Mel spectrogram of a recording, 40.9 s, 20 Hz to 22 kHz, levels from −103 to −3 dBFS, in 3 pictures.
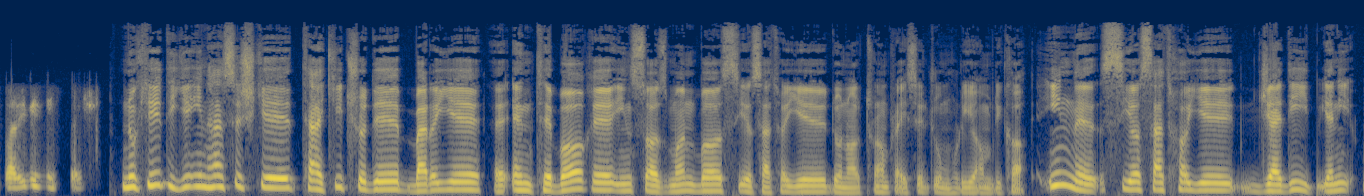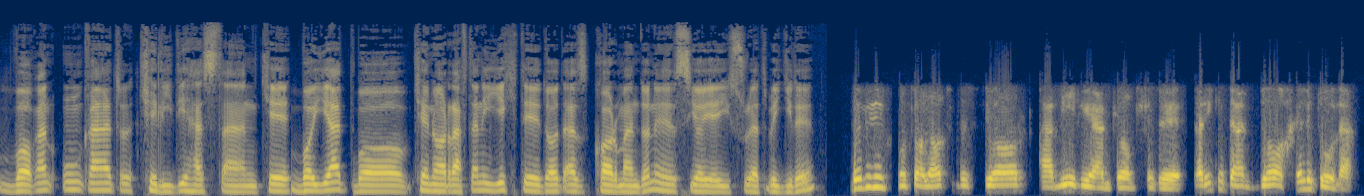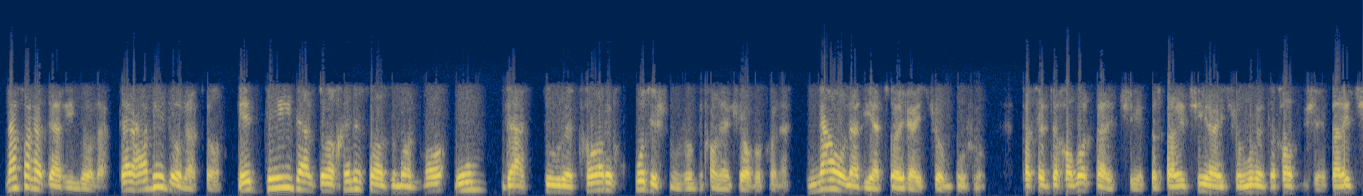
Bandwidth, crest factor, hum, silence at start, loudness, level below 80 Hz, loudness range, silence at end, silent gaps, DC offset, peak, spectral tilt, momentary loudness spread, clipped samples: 13.5 kHz; 16 dB; none; 0.05 s; -20 LUFS; -62 dBFS; 3 LU; 0 s; none; under 0.1%; -4 dBFS; -5.5 dB/octave; 10 LU; under 0.1%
